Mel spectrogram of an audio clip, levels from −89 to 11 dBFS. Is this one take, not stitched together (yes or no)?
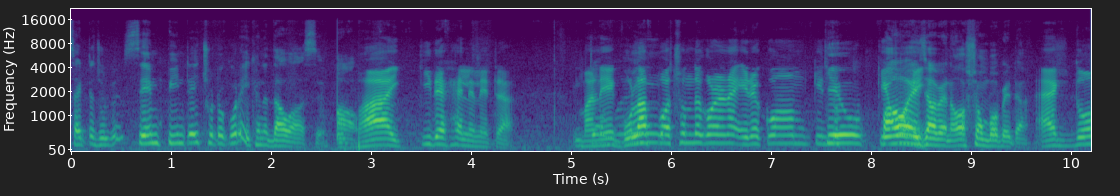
no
